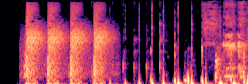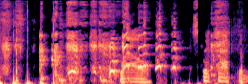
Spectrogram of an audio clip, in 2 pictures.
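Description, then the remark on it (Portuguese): Loud whip cracks ring out, three long lashing swishes followed by a quick volley of sharp snapping cracks, then voices chatter and laugh over the continuing smacks. “É, é chicote para baixo.”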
